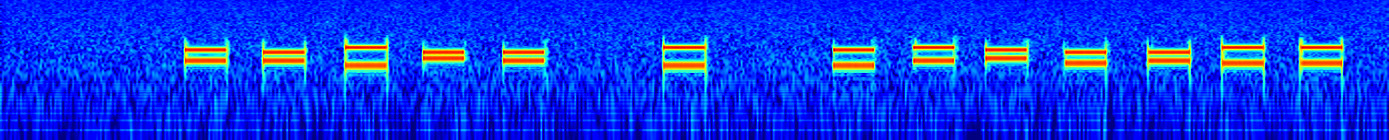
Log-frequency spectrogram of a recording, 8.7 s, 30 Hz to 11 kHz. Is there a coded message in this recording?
Yes: DTMF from 1.1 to 8.4 s, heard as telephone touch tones, dialled by hand, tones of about 260 ms. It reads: 873*7 3 2904766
